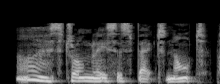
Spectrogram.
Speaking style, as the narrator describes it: Pyvik said, sighing

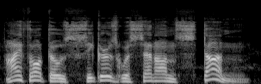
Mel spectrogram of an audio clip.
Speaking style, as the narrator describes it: he exclaimed angrily

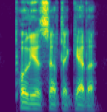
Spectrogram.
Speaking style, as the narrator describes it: snapped

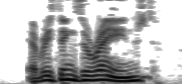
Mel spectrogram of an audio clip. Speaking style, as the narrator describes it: Herb said cheerfully

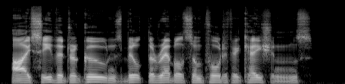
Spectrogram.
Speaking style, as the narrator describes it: Cole grumbled

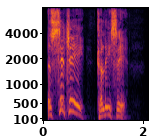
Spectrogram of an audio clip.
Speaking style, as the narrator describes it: they cried

